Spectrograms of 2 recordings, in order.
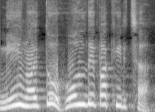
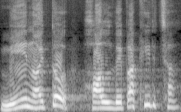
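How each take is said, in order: First: The first vowel of holde is a close o. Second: The first vowel of holde is an open aw. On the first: The speaker calls it right. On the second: The speaker calls it wrong.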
